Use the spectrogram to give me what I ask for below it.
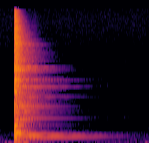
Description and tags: BC metallic ring
a metallic ring
impact, metal, ring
